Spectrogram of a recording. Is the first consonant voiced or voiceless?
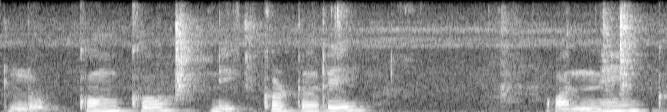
voiced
